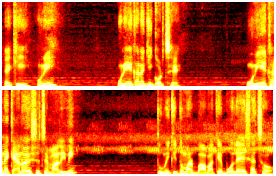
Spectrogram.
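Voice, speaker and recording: Young guy lover, pushy and urgent, a man voicing him, mellow tone, music under. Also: high voice, lively intonation, normal speed, long pauses. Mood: alarmed. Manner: urgent, pressing.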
